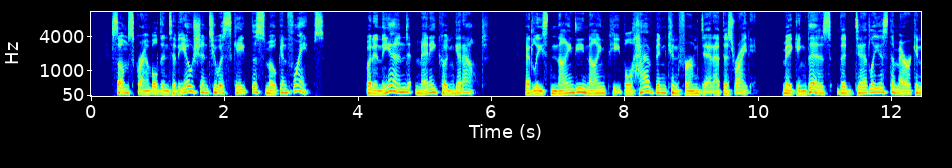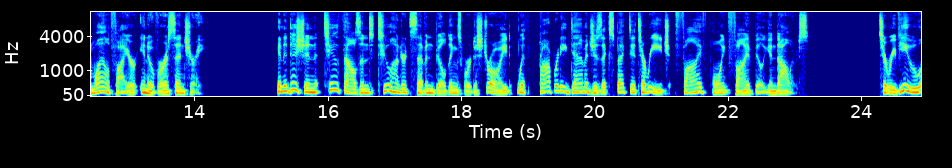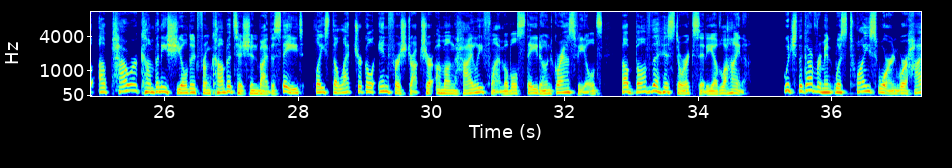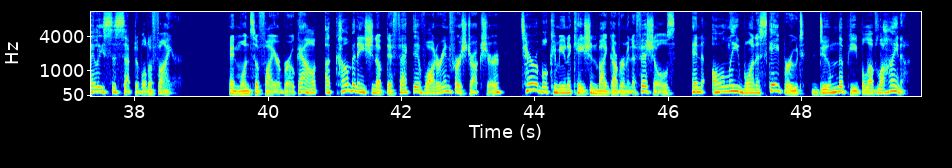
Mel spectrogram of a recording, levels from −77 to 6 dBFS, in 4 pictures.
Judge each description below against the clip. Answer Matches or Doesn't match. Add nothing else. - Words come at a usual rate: Matches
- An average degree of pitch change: Doesn't match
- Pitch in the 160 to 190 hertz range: Doesn't match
